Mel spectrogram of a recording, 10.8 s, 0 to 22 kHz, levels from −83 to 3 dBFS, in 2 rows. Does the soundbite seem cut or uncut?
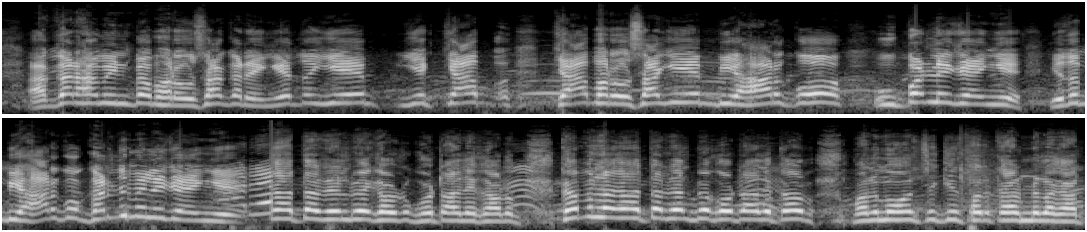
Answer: cut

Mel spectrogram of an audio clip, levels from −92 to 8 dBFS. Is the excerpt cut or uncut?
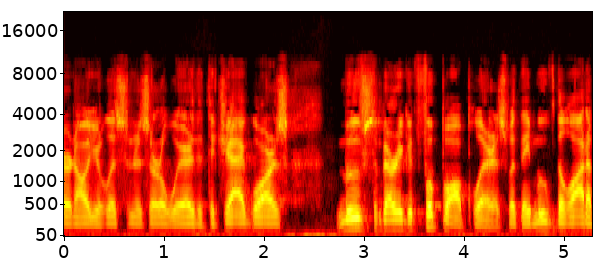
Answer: uncut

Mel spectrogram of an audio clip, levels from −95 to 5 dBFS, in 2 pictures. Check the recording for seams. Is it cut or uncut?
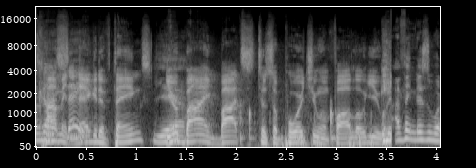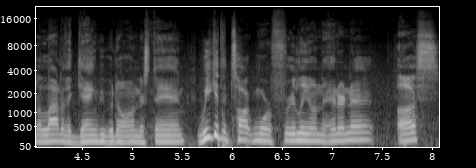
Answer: cut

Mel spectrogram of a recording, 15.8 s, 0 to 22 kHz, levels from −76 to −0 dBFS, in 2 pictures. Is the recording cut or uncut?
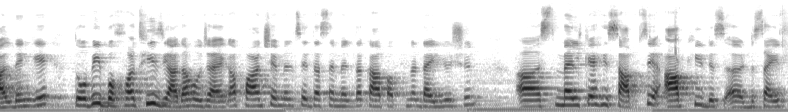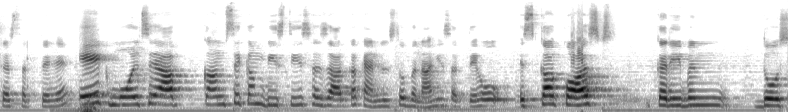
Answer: cut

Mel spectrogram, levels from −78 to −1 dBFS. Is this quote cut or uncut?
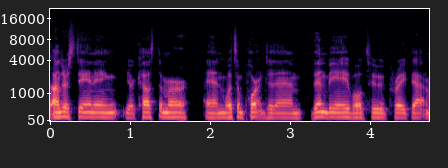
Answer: cut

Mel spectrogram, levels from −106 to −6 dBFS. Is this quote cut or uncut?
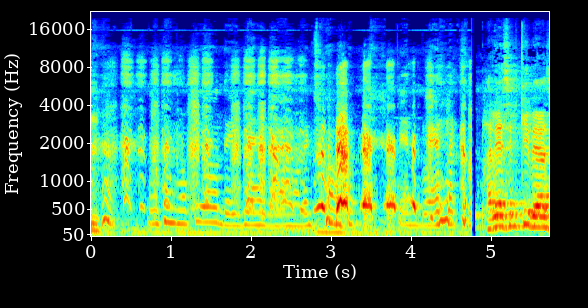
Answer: cut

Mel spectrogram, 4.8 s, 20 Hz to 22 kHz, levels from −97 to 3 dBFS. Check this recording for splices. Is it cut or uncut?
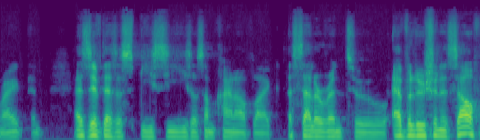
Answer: cut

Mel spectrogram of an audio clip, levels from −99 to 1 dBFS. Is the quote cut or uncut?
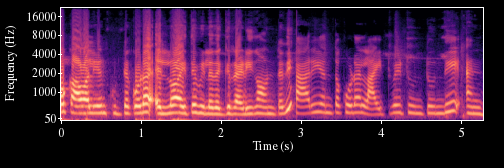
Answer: cut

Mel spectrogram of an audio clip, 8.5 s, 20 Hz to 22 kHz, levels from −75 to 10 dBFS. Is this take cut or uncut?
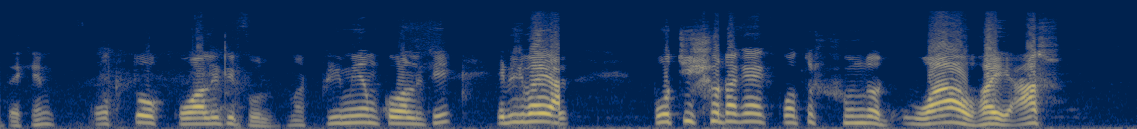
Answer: cut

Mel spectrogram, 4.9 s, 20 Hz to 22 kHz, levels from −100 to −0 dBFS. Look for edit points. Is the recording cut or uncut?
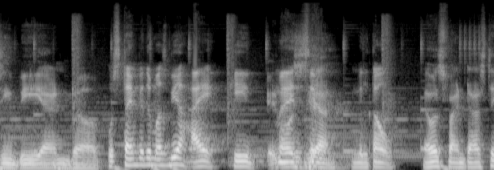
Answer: uncut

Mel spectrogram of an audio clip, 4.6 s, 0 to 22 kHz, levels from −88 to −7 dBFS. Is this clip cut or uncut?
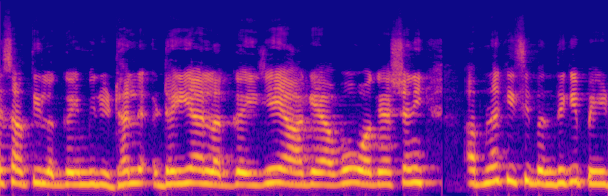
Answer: cut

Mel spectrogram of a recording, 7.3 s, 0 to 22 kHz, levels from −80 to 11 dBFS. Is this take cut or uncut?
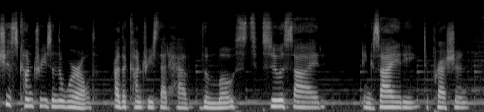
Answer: uncut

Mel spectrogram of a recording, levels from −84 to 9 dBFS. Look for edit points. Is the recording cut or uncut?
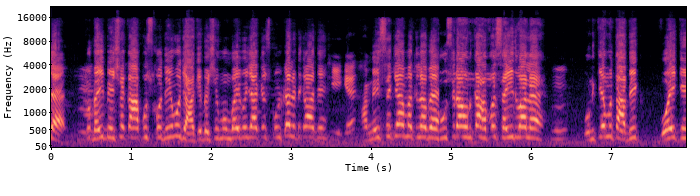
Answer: cut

